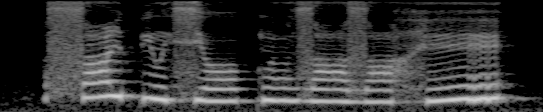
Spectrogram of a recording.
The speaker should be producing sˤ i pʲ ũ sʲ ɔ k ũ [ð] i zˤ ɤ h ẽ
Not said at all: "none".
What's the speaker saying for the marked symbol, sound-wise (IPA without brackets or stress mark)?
zˤ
